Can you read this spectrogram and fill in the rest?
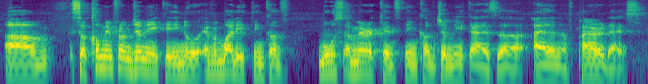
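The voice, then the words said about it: Jamaican accent. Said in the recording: “I'm Jamaican, if you guys don't realize mm-hmm. by the accent”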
